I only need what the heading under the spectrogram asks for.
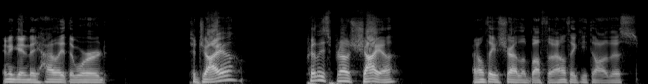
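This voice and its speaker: A man's voice: on the low side, fast talker, fairly bright tone, no room sound, studio quality. A man hosting a commentary show, casually reading comments aloud with rambling asides and self-corrections. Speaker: host.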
